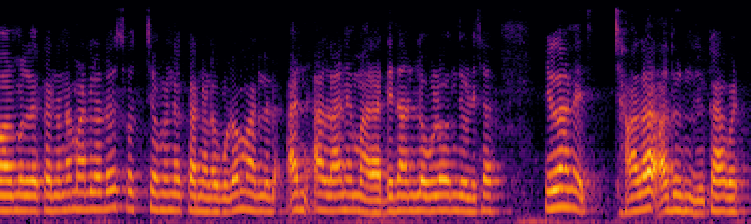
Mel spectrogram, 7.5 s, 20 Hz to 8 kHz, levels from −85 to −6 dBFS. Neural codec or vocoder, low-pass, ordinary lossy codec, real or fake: codec, 16 kHz, 8 kbps, FreqCodec, smaller model; 7.2 kHz; none; fake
